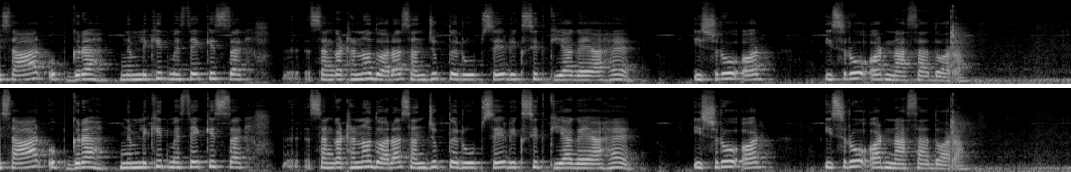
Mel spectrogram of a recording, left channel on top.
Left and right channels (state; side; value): normal; both; correlation 0.29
